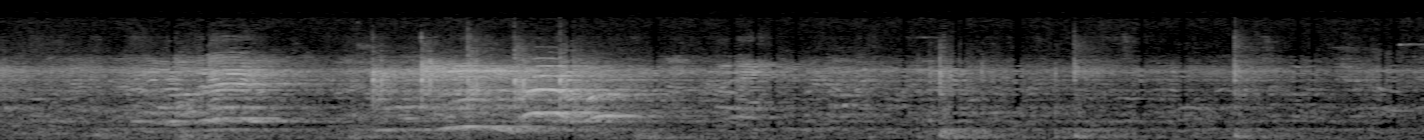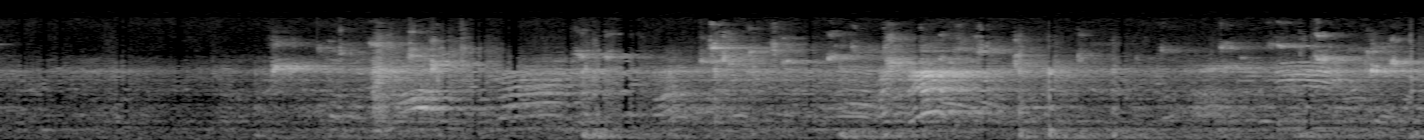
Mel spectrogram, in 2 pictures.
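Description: Basketball sneakers squeak sharply on a wooden floor.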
